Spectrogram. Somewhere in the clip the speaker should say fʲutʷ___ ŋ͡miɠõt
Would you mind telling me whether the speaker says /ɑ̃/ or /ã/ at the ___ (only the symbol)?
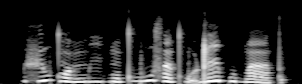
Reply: ɑ̃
